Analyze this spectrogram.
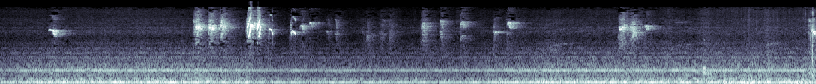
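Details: Sunbird song for training caged songbirds, from an olive-backed sunbird: a few sharp, very high chirps and a brief twittery burst early on, then quieter notes against a louder low rumbling background.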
